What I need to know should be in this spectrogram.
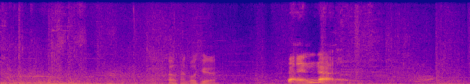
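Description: Fantasy battle sound effects crackle and whoosh.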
